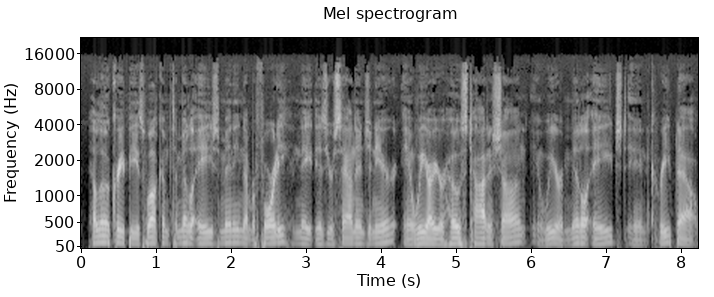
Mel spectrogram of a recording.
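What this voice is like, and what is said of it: Cracking, sick-sounding voice. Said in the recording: “if my voice cracks, it's because I have a bad cold I've had since last Friday”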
